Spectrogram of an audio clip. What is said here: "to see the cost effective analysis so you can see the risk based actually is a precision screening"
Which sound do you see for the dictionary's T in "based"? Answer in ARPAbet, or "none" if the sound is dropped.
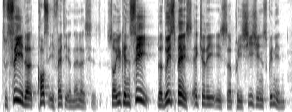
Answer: none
